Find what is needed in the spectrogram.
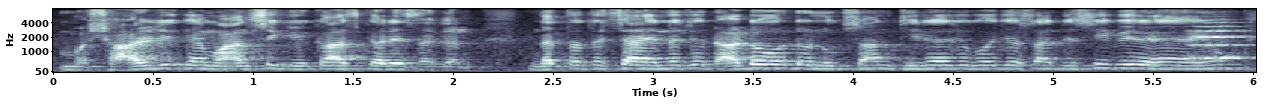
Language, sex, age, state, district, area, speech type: Sindhi, male, 45-60, Maharashtra, Mumbai Suburban, urban, spontaneous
